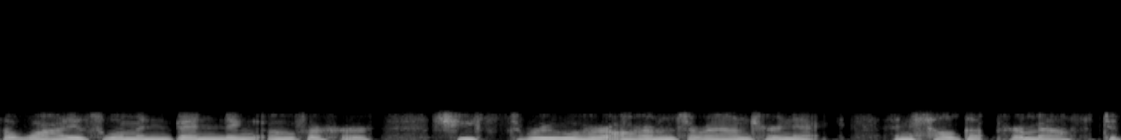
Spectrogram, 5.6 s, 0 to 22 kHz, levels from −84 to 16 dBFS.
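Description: Speech clip with Opus voice compression throughout: heavy damage points to a very low bitrate around 8 kbps in SILK narrowband mode, so the voice sounds muffled, hoarse and slightly robotic. A spectrogram shows a hard ceiling, with nothing above 4.2 kHz.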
